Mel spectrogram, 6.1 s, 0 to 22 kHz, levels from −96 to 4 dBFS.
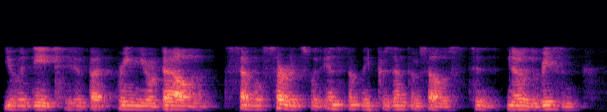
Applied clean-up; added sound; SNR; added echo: neural mask model DeepFilterNet 3.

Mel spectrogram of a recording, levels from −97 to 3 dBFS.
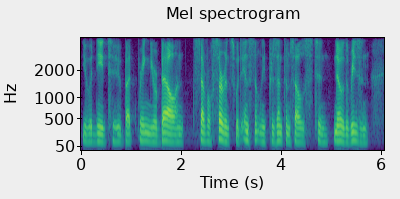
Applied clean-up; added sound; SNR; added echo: none; none; none; none.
